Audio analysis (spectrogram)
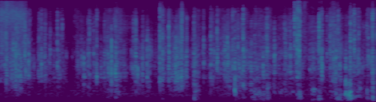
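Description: Palms and fingers rub and smooth crumpled glossy magazine pages on a tall stack. A steady, quiet stream of bright, dry crinkling and crackling runs throughout, with short overlapping crackles and almost no low end.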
